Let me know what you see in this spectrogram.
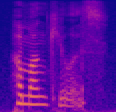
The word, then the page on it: homunculus: American English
